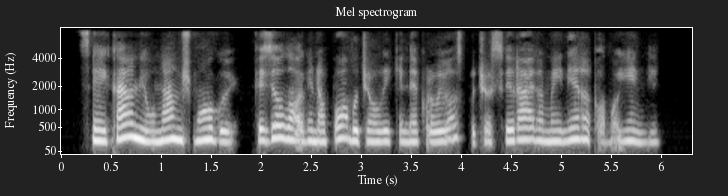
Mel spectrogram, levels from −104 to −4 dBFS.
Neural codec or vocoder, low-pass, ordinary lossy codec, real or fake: codec, 16 kHz, 1 kbps, FreqCodec, larger model; 7.2 kHz; MP3, 64 kbps; fake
